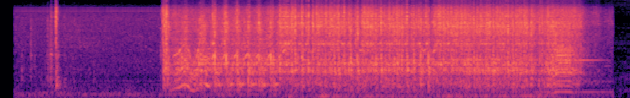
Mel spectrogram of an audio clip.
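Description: A car engine starts with a sudden loud burst about one and a half seconds in. It then runs with revs wavering up and down and cuts off abruptly near the end. A single click comes shortly before the start.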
